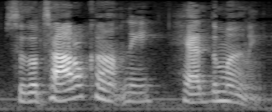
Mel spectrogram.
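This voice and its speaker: A woman's voice: medium pitch, brisk, sharp tone, slightly rough. A woman telling a personal faith testimony in a casual, emphatic way, repeating key numbers for effect. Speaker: vlogger sharing a faith testimony.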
